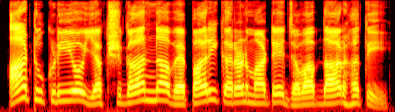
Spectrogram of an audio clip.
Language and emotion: Gujarati, neutral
